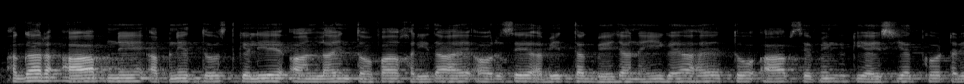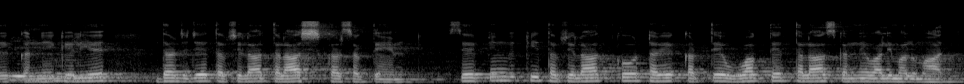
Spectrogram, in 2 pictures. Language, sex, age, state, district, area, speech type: Urdu, male, 18-30, Uttar Pradesh, Balrampur, rural, spontaneous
